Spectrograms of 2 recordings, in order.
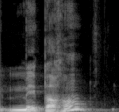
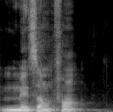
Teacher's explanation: And if you were to say my children, for example, you would say mes enfants. Where the S is reintroduced as a Z because the next word begins with a vowel. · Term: liaison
